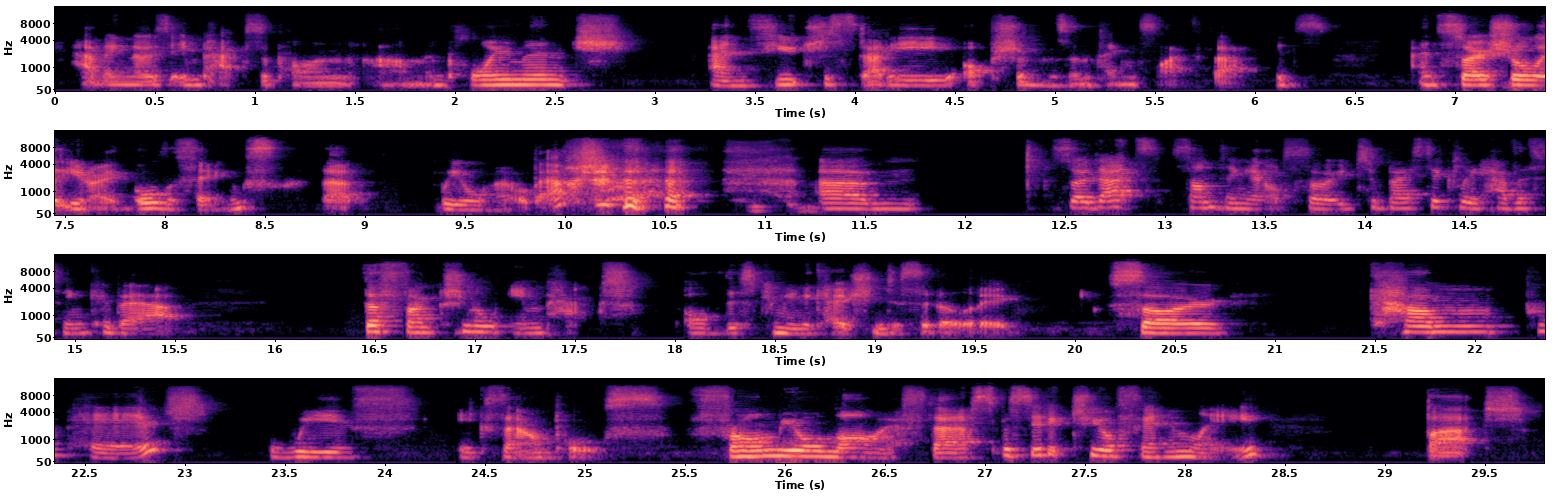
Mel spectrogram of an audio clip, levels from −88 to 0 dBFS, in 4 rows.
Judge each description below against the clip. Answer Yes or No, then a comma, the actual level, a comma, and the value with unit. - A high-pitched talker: Yes, high, 205 Hz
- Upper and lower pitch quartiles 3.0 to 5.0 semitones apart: Yes, average, 3.4 semitones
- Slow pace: Yes, slow, 125 wpm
